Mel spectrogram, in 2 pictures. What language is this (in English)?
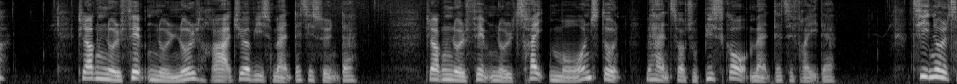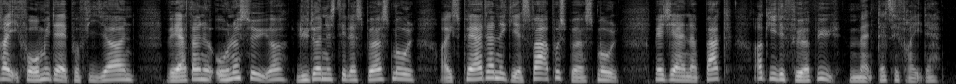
Danish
